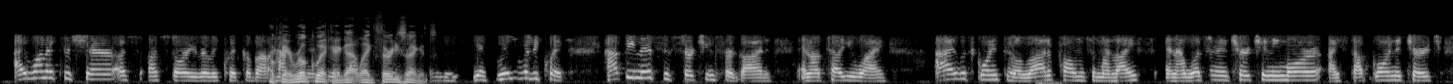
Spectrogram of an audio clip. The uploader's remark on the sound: takes your calls for Open Phone Friday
